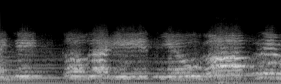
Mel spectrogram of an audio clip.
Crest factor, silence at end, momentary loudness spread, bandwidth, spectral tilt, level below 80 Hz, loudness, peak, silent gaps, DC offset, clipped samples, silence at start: 14 dB; 0 s; 8 LU; 7 kHz; -6.5 dB/octave; -38 dBFS; -19 LUFS; -4 dBFS; none; under 0.1%; under 0.1%; 0 s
